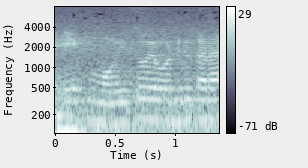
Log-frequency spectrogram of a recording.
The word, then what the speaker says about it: Mojito: बहुत लोग बोल रहे थे कि मोहितो नहीं होता, वो मोहितो होता है, क्योंकि जे उसमें साइलेंट होता है।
